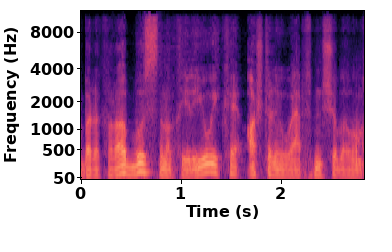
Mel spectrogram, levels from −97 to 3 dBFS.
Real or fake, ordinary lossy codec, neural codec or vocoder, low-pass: fake; Opus, 32 kbps; codec, 16 kHz in and 24 kHz out, 0.4 kbps, LongCat-Audio-Codec, fine tuned four codebook decoder; 10.8 kHz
